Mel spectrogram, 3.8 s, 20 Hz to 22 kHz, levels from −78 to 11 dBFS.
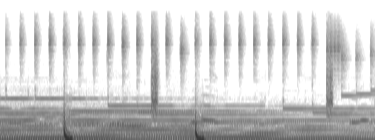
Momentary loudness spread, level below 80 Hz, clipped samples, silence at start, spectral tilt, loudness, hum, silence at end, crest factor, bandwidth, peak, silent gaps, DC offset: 7 LU; -26 dBFS; under 0.1%; 0 s; -4.5 dB/octave; -25 LUFS; none; 0 s; 16 dB; 16 kHz; -8 dBFS; none; under 0.1%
